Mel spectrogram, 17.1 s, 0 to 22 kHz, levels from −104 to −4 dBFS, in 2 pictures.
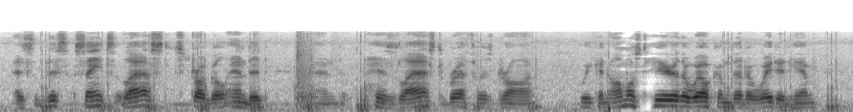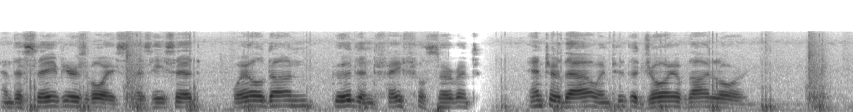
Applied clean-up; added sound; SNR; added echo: none; Tap; 14 dB; none.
